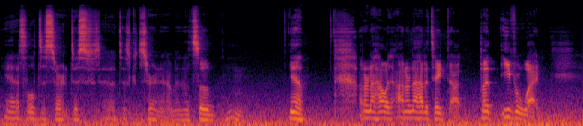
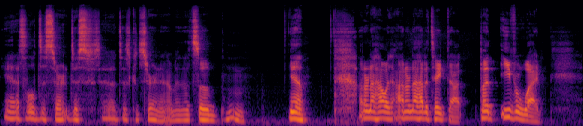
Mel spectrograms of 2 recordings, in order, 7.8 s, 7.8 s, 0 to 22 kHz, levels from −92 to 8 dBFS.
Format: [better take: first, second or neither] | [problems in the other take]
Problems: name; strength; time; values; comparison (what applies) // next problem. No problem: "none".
second | low rumble; faint; throughout; 20 dB below the speech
